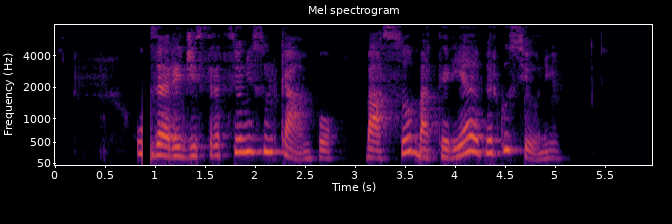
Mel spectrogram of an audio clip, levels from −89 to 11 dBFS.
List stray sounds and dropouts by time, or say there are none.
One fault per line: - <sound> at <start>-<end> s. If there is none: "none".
- dropout at 0.9-1.0 s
